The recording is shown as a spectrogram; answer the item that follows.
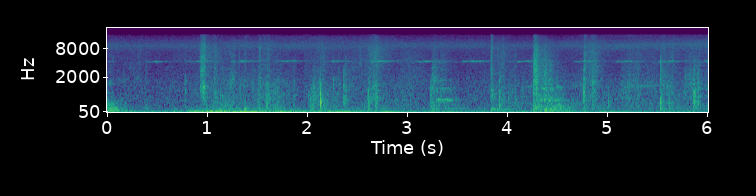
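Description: Footsteps on a shop floor and the rumble of a handheld camera being carried, with scattered light clicks, loudest about a second in. A faint high chirp repeats about twice a second behind it.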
